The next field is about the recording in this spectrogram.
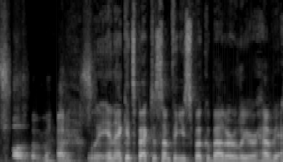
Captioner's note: laugh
